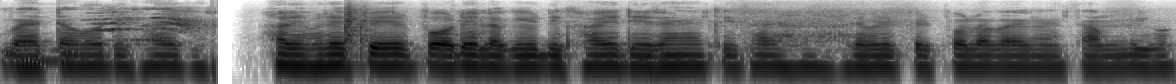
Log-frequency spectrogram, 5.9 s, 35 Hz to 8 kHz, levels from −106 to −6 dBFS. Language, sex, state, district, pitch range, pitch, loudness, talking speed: Hindi, male, Madhya Pradesh, Umaria, 110-115 Hz, 110 Hz, -18 LUFS, 235 wpm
